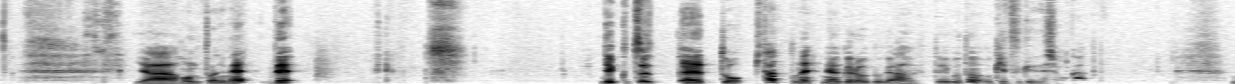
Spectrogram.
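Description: A middle-aged man speaks calmly through a small clip-on microphone.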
